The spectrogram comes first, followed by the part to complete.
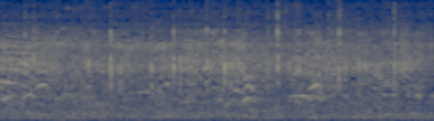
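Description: Crowd of onlookers at a bull fight, a steady babble of voices with many short shouts and calls overlapping.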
